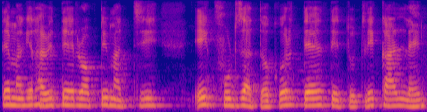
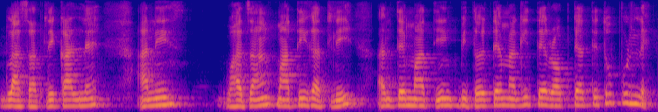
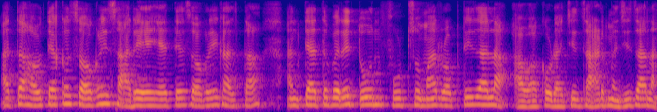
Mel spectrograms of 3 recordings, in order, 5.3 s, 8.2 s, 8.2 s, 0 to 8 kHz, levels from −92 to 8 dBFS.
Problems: background sounds at intervals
